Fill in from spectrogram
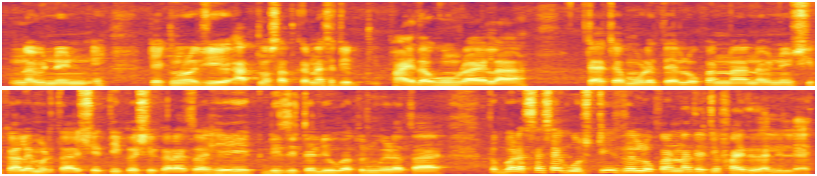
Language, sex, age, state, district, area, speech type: Marathi, male, 18-30, Maharashtra, Yavatmal, rural, spontaneous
